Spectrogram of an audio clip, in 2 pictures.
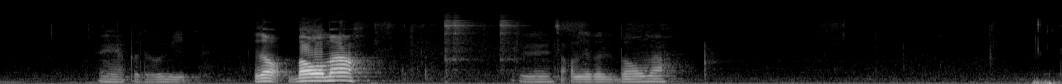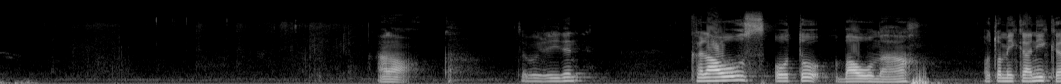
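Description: A man speaks calmly and slowly into a microphone, with pauses.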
